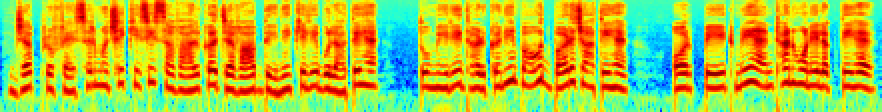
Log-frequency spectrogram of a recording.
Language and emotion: Hindi, fearful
